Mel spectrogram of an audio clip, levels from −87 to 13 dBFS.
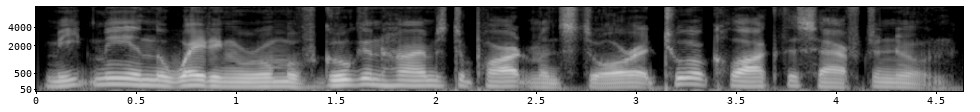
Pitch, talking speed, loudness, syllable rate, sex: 115 Hz, 195 wpm, -17 LUFS, 5.3 syllables/s, male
